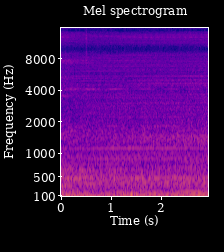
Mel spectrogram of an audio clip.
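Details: Unit on a no-cooling call that tripped the breaker: steady deep hum, low rumble, no knocking; compressor running after failing to start, new hard start kit considered.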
